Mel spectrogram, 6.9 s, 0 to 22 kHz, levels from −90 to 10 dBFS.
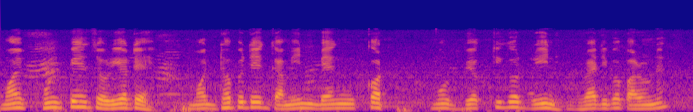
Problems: none marked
